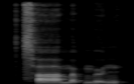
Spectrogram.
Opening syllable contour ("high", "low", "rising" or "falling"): low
